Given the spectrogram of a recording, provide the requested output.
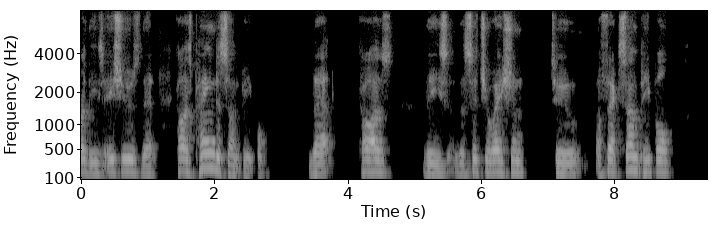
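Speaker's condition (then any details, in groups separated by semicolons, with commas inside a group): No condition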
